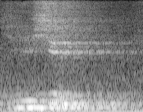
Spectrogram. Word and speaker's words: Yeshu: That means ya and ja is interchangeable. Like in the Eastern Europe, there is one country, Yugoslavia, also they pronounce Yugoslavia. Yugoslavia or Yugoslavia. So what I mean is, ja, they are interchangeable. Yeshu, Myanmar language is Yeshu, but in English we pronounce Jesus.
